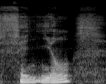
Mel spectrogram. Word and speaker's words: feignant: So, fainéant, but then we pronounce it feignant. And feminine form would be feignante. Remember, so masculine you don't pronounce the T, and then feminine form you will pronounce it.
